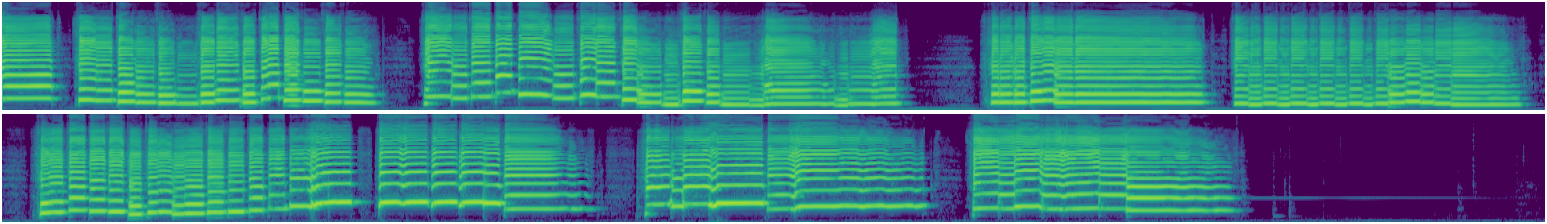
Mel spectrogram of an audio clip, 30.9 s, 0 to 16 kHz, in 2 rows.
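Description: Unaccompanied tenor saxophone played through a refaced metal Otto Link Super Tone Master 7* mouthpiece: a series of melodic phrases broken by short breaths. The playing stops about two seconds before the end.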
